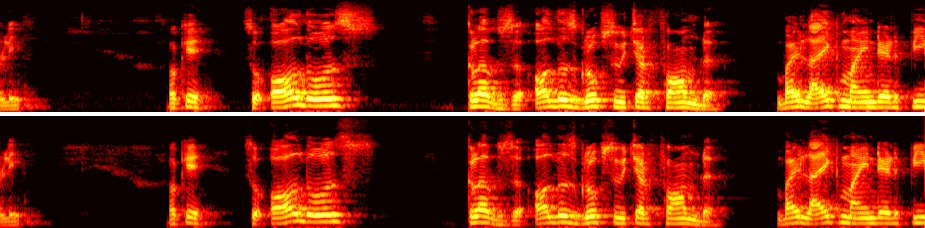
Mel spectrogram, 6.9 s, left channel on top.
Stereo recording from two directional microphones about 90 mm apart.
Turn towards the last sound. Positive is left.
turn(degrees=25)  # may be behind; listen again after turning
